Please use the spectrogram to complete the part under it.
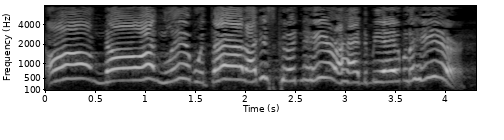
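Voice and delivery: loud, high-pitched imitation of a deaf woman; deaf woman hollering. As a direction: holler it back, hammed-up and insistent. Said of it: "I think she was deaf".

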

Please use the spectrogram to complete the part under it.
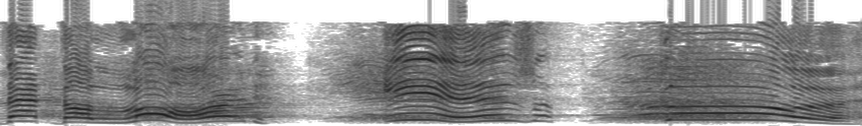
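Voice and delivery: slow start, rising to a high loud shout on good; building shout. Acted. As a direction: drag out the Lord, then blast good. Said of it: "One more time".

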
